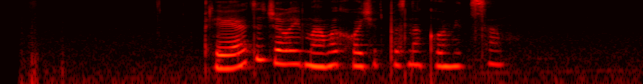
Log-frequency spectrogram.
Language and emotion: Russian, positive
